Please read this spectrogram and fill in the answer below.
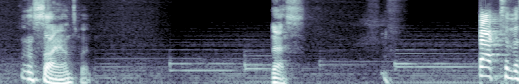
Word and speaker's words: Scions: Back to the Zions. Scions. But yes, back to the scions. Yes, that one I do know the pronunciation of because they do say that.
